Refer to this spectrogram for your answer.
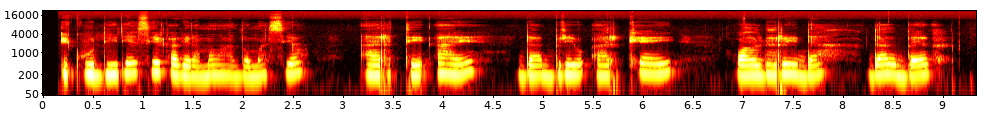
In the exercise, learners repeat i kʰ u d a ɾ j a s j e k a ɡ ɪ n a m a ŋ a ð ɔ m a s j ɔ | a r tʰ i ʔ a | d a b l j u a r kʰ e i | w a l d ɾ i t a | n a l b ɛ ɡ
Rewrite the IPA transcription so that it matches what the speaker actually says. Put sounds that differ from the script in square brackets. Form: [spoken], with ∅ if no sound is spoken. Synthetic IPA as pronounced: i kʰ u d [i] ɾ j a s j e k a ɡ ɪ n a m a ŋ a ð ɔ m a s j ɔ | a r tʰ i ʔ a | d a b l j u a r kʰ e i | w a l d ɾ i [d] a | [d] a l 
